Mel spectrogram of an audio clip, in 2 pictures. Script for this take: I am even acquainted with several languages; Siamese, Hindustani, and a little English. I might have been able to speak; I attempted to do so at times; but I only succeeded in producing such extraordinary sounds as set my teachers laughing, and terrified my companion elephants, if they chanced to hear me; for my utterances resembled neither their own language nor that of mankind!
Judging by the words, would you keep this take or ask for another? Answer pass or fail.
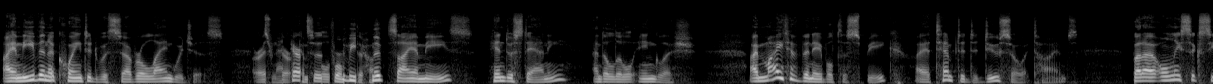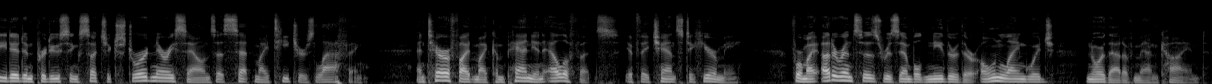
fail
